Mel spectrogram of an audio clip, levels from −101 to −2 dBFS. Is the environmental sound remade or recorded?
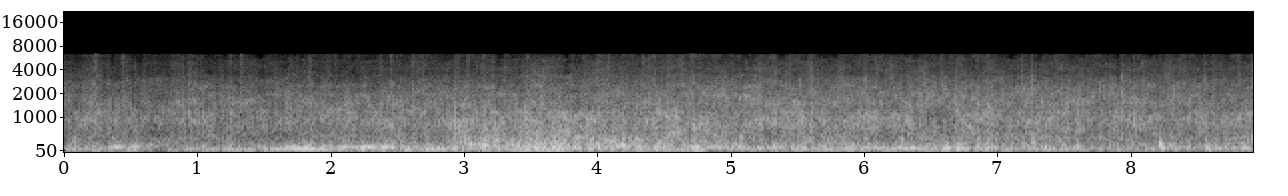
remade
